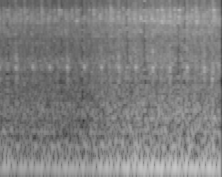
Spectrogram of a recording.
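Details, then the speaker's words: Old truck idling on a lift, after a fuel system leak check: a light, steady knock rides over the engine note; the source is unclear, bottom end or clutch area. "I don't know if that's in the bottom of the motor or something in the clutch area."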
